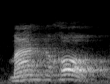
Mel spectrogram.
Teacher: Jangan dilebihkan. N-nya jelas dan satu ketukan. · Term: izhar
